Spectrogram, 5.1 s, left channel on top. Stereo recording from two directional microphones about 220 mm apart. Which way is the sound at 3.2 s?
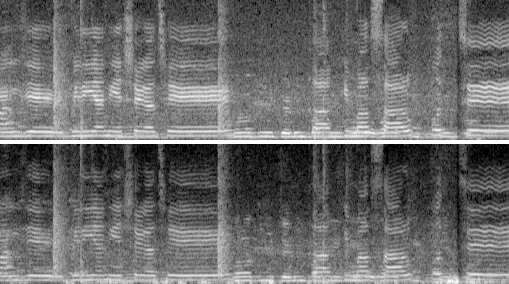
5° left (ahead or behind).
